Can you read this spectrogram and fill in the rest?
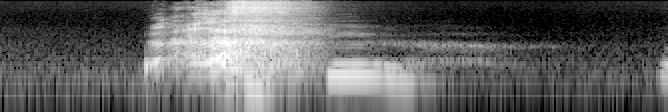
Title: Fit of The Sneezes - highly allergic to DUST!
